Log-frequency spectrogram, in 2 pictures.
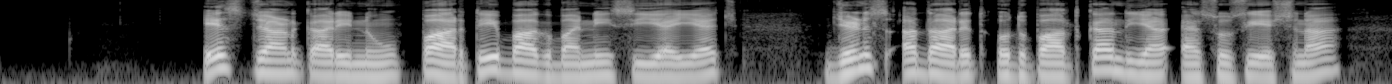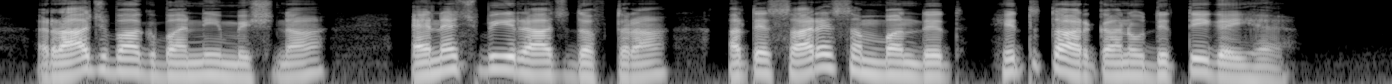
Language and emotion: Punjabi, neutral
